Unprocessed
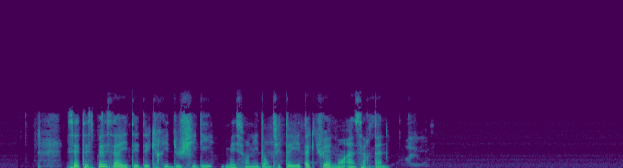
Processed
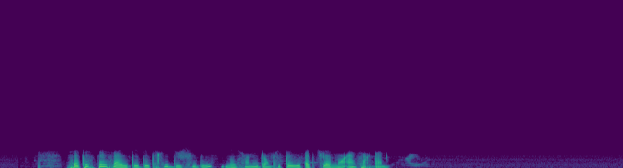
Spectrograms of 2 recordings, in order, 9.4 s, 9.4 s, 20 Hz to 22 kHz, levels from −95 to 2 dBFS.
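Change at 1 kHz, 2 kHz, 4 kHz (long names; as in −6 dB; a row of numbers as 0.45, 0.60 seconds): 0.0 dB, −11.0 dB, below −40 dB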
